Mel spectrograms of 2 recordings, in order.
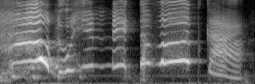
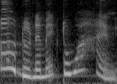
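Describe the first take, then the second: First: It is said in an overly emphatic voice. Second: It is said in a calm, restrained voice.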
